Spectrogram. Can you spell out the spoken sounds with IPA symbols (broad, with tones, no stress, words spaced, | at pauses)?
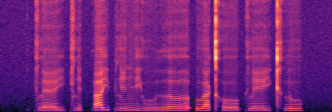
klɛː˩˦jkli˨˩t̚ʔa˥˩jpli˦˥n juː˨˩rɤː˦˥ ʔu˧a̯kʰoː˨˩kleː˧jkʰlu˦˥k̚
